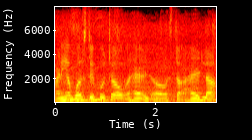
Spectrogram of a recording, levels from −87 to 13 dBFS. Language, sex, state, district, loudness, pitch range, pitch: Marathi, female, Maharashtra, Mumbai Suburban, -14 LUFS, 190-210 Hz, 205 Hz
